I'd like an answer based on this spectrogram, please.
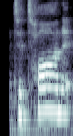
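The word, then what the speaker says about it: Titane: of the way so you too could actually pronounce this film properly titon is a really audacious movie it is the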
